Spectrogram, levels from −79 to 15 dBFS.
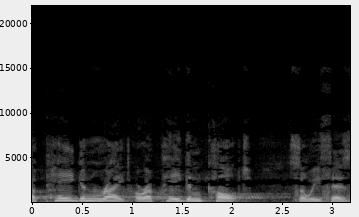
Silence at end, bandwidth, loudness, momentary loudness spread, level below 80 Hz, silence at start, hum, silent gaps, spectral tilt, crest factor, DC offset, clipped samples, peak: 0 s; 9.6 kHz; -20 LUFS; 9 LU; -54 dBFS; 0 s; none; none; -7 dB/octave; 14 dB; under 0.1%; under 0.1%; -6 dBFS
